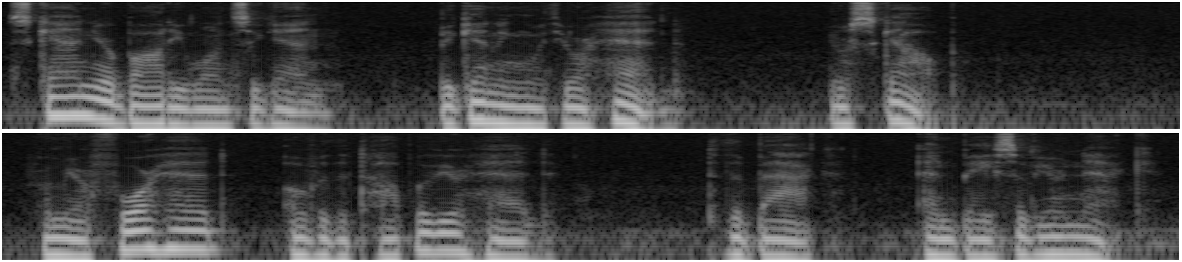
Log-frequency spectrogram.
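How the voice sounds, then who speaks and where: A man guiding a slow, calm breathing and body relaxation exercise in a soothing voice. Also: low voice, slightly rough. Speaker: meditation guide. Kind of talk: guided relaxation narration.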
